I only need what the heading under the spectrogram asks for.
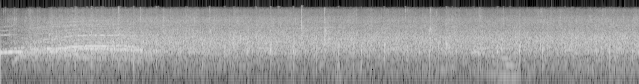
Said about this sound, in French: Roman Polanski, acclamé par le public d'Auville, garde le triomphe modeste.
